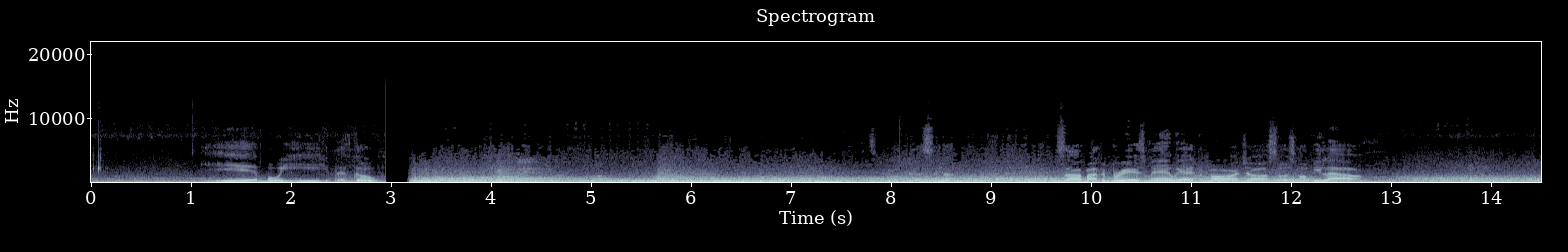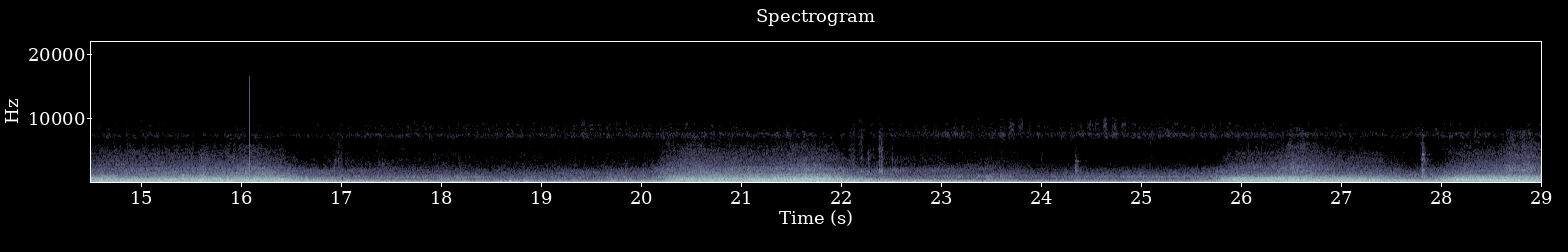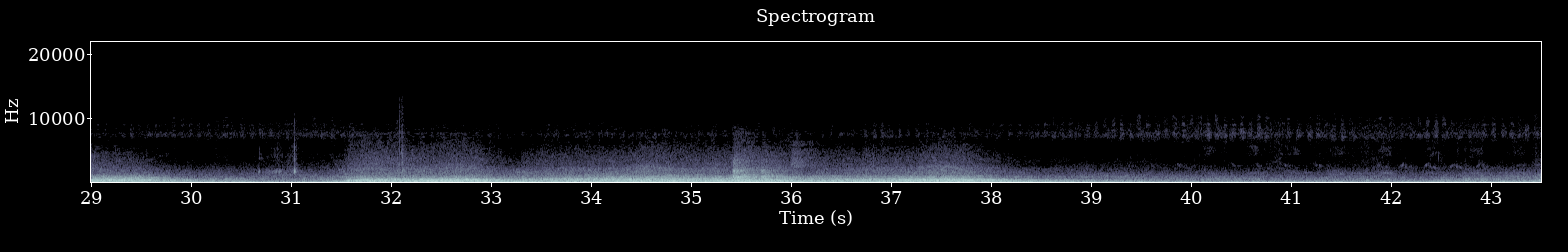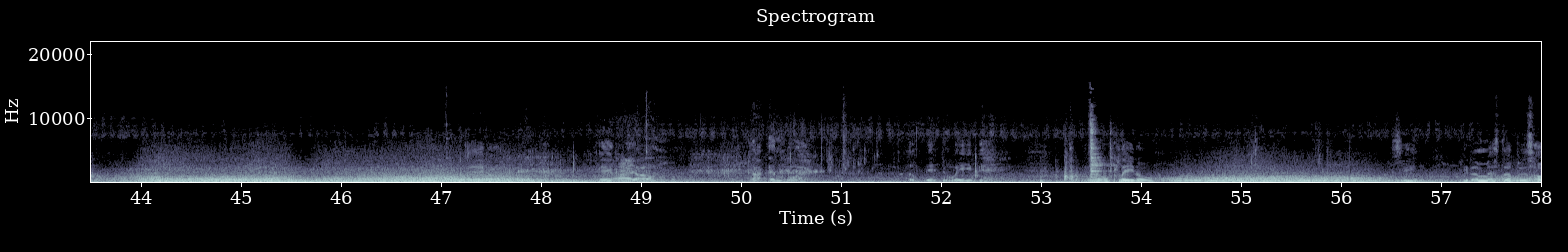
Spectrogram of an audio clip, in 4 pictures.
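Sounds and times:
traffic rumbling over bridge: 0.0s - 58.0s.

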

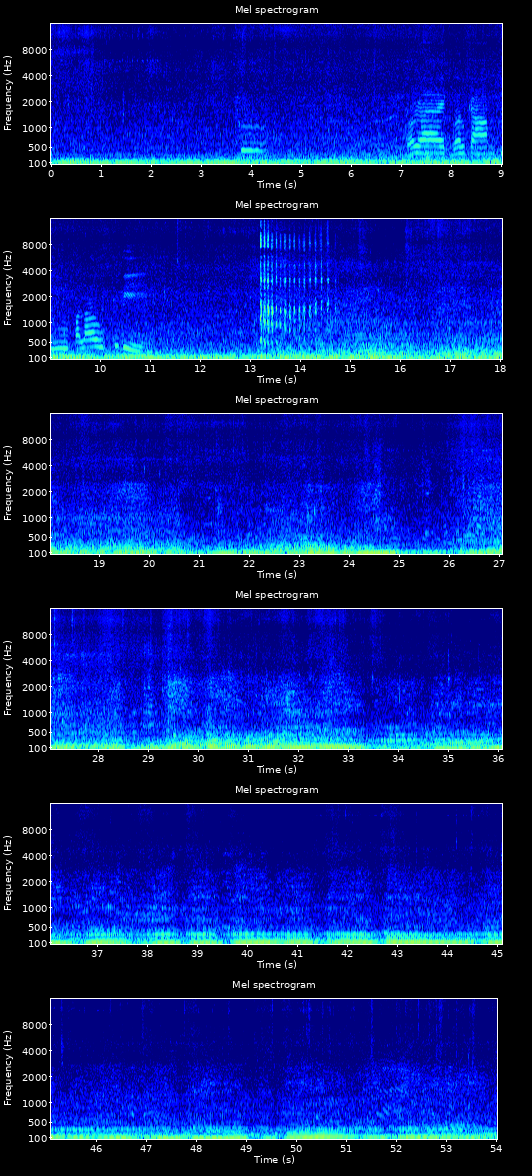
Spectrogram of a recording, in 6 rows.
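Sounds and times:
boat engine humming: 0.0s - 54.0s.

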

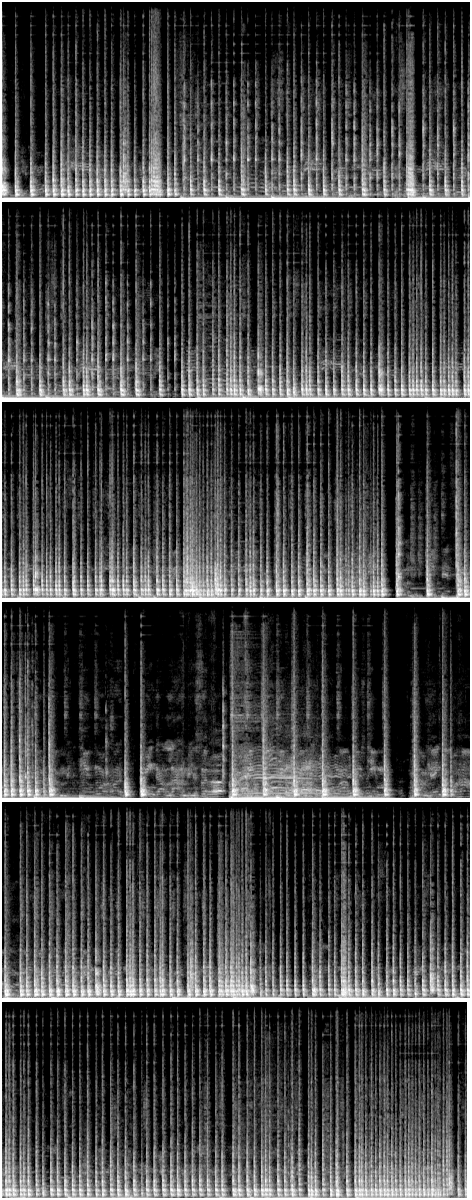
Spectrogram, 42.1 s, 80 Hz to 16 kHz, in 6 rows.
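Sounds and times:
rapid snare drum strokes: 0.0s - 22.0s, 24.4s - 42.0s
hip hop track with heavy bass: 0.0s - 42.0s.

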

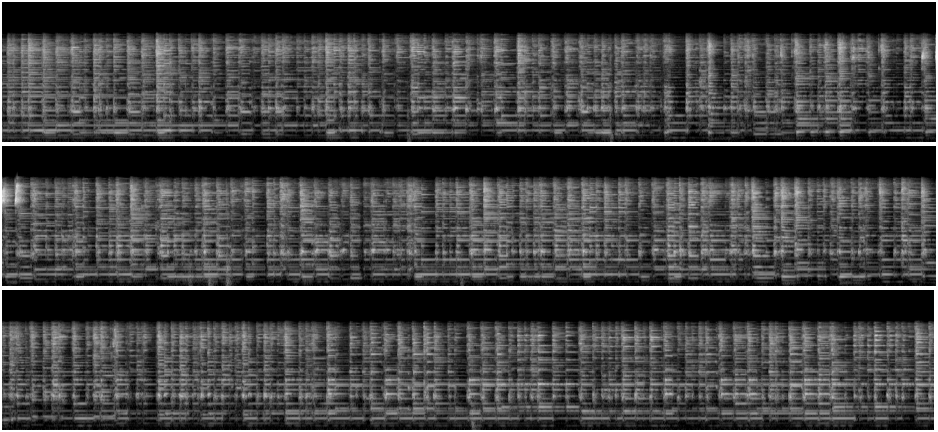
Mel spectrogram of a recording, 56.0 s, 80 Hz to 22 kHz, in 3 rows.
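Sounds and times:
stick dulcimer strummed: 0.0s - 56.0s.

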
